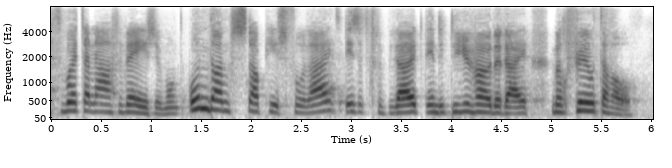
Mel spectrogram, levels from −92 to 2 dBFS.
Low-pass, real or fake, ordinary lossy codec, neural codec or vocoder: none; fake; none; codec, 16 kHz, 0.5 kbps, X-Codec, HuBERT features, trained on general audio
